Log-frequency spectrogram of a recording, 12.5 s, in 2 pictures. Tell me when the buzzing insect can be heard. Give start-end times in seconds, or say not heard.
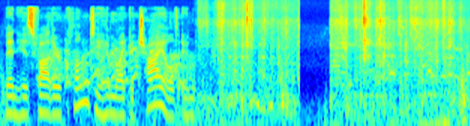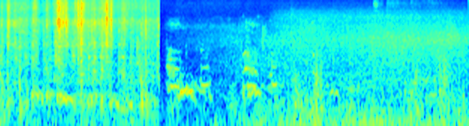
not heard.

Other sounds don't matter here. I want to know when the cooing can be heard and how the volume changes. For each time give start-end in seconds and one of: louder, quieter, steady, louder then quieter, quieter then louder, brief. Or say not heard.
2.6-12.2 quieter.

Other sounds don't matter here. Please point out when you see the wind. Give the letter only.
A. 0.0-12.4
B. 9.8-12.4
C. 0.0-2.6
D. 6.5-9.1
A.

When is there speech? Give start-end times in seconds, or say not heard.
0.0-2.6.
